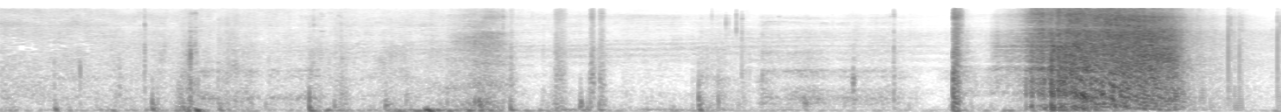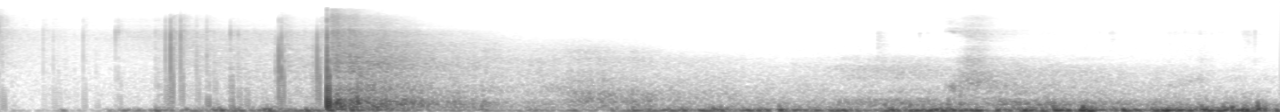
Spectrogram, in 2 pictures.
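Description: Salute rocket with a silver-crackling tail: the fuse fizzes and crackles, the rocket goes up with a loud rushing hiss about five seconds in, and about eight seconds in its titanium flash report goes off with a sharp bang, followed by a long rolling rumble and scattered crackles.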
